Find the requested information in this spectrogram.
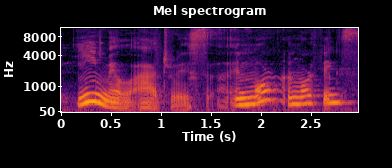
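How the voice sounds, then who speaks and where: A woman with a Spanish accent speaks at a fairly slow pace in a dark, mellow tone against a quiet background. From Mexico, Guadalajara. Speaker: real estate agent. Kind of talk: interview.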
